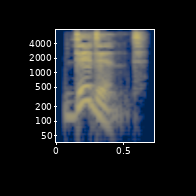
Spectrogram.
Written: didn't

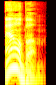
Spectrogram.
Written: album

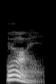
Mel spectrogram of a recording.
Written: whorl

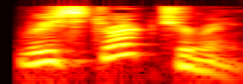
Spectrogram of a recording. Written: restructuring

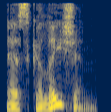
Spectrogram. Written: escalation

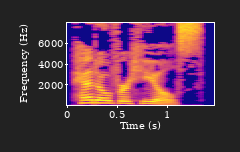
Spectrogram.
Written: head over heels

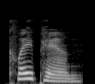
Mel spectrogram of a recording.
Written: claypan

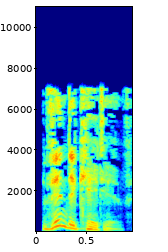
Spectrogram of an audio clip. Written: vindicative

